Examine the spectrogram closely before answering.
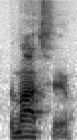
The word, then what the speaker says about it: Zamasu: to his fuse form like him and Z zamasu that's how you say his name gez I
